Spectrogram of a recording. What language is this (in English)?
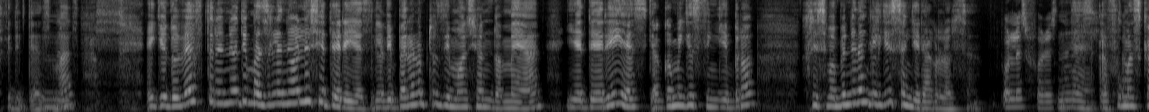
Greek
